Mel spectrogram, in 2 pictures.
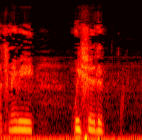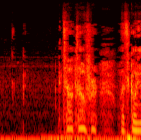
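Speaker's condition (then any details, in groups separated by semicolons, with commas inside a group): Cerebral palsy; wheelchair bound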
